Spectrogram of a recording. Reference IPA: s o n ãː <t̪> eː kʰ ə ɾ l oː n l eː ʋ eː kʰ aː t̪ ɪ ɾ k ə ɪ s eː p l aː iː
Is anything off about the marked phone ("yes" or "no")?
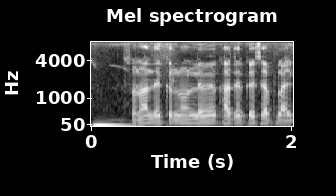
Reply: yes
